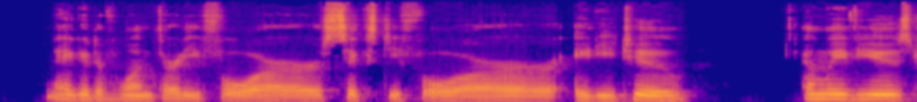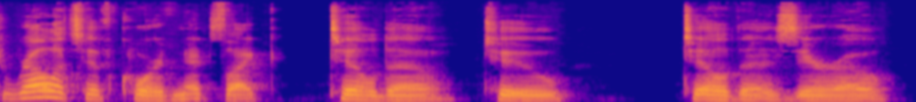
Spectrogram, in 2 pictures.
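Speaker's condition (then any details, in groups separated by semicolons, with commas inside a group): No condition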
